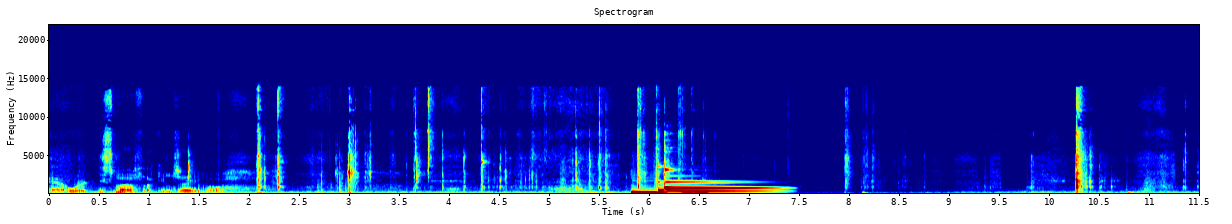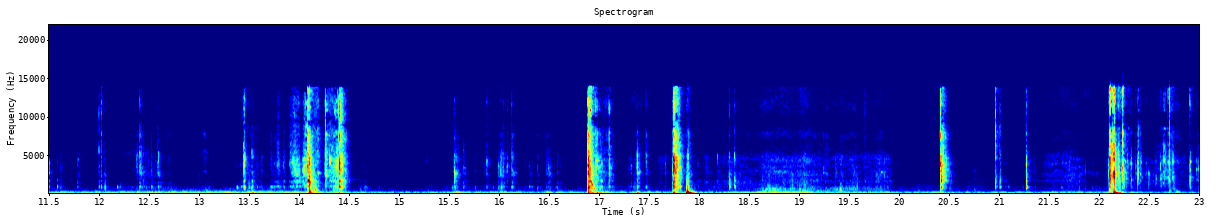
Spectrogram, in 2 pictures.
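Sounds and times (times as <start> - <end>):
ringing tone: 5.8 - 7.4.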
